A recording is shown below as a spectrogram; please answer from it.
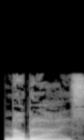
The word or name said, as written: mobilize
